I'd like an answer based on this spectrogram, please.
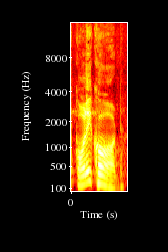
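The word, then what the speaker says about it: Kozhikode: pun vakar is part of calot District say k Cod you only taught me kic Cod why say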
